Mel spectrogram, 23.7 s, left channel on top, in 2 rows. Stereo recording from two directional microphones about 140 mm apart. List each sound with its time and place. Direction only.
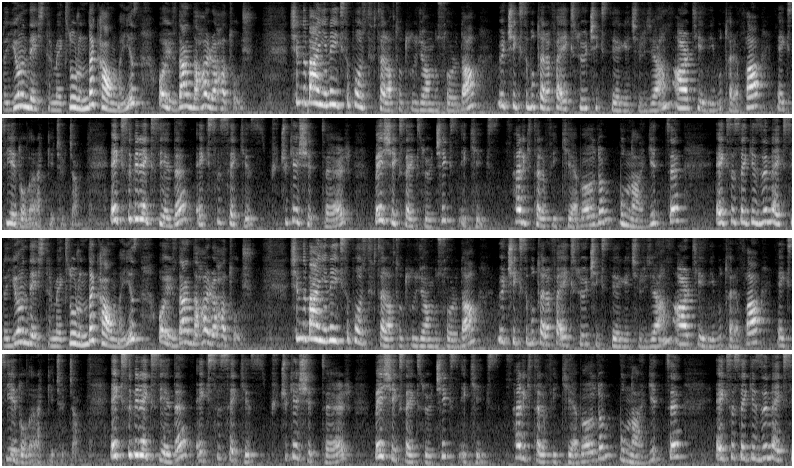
0.0 s speech: 25° left (ahead or behind)
0.7 s speech: 5° left (ahead or behind)
4.4 s a woman's voice: 25° left (ahead or behind)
